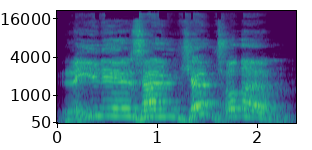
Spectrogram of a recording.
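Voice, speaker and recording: A man playing a bombastic circus announcer, shouting out drawn-out, declamatory introductions to rouse a rowdy crowd in a puppet show. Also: very high-pitched, wildly swooping pitch, pitched above the performer's own voice, exaggerated voice. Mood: rowdy showmanship. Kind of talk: stage puppet show barking. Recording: roomy echo, distant mic.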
